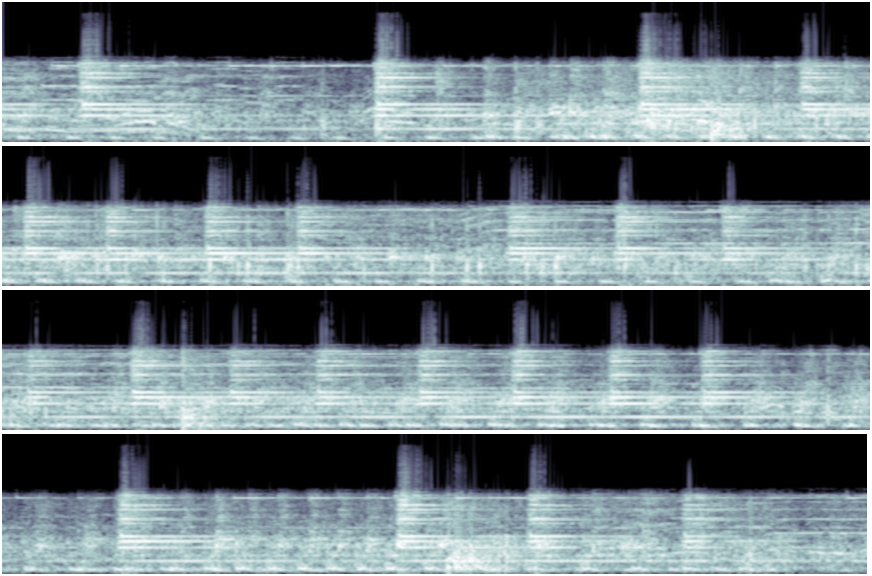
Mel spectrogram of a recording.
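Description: Bells struck over and over, each strike ringing on, above a fast low beat and a steady held tone.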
